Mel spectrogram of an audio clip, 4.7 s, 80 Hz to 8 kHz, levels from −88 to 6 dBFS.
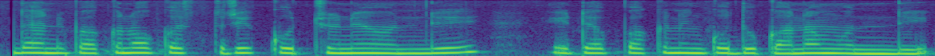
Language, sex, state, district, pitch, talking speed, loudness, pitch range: Telugu, female, Andhra Pradesh, Krishna, 245 Hz, 130 wpm, -12 LUFS, 235-250 Hz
